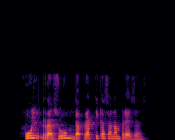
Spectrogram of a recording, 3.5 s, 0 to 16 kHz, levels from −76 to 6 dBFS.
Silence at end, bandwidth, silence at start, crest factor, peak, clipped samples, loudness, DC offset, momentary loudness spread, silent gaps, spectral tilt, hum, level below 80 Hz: 0.65 s; 8 kHz; 0.5 s; 18 dB; -6 dBFS; under 0.1%; -23 LUFS; under 0.1%; 6 LU; none; -6 dB/octave; none; -66 dBFS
